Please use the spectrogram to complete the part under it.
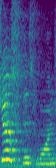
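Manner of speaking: ordinary delivery, nothing marked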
